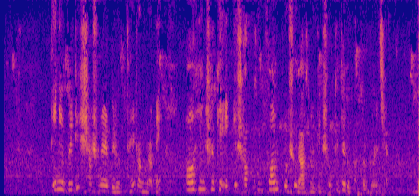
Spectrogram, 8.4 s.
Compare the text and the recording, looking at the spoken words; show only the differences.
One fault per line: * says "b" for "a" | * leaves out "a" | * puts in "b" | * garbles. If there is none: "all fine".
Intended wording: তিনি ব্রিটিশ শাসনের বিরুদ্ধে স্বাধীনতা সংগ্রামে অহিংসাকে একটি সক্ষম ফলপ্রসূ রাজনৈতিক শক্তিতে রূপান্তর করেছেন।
* leaves out "স্বাধীনতা"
